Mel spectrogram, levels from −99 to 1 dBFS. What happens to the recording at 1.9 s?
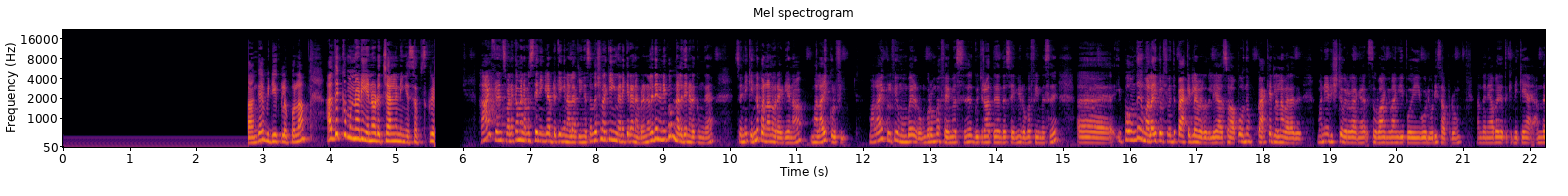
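At 1.9 s the audio is in an audio dropout to a faint residue, already under way when the clip opens and ending abruptly at 2.77 s. Only mains hum remains, roughly 35 dB below the signal, likely because the source was lost while the path stayed live. Unlike a pause or fade, the hum persists and the return is sudden.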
